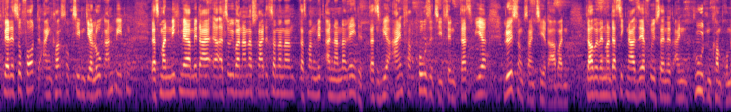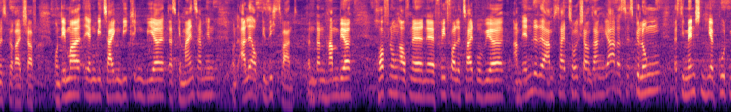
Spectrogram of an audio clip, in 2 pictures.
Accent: Rostock, Mecklenburg-Vorpommern, Germany; also born or lived in Copenhagen, Denmark; Ich bin Rostocker, ich bin zwar in Kopenhagen geboren, aber es sind ja keine 150 Kilometer von hier weg

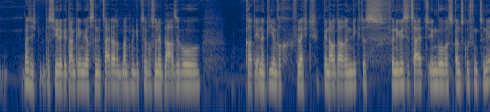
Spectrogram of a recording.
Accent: Austria; Also wir kommen aus Österreich

